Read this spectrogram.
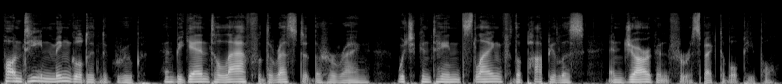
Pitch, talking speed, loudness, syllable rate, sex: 110 Hz, 200 wpm, -22 LUFS, 5.9 syllables/s, male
